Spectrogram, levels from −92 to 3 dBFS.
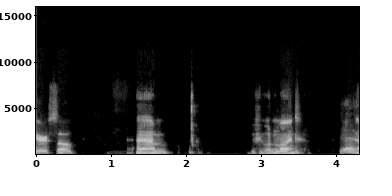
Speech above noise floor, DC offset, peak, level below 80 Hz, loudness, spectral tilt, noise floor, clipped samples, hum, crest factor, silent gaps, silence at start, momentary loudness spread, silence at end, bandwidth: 60 dB; under 0.1%; -4 dBFS; -48 dBFS; -23 LUFS; -5.5 dB/octave; -82 dBFS; under 0.1%; none; 20 dB; 2.75-2.79 s; 0 s; 17 LU; 0 s; 7.8 kHz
